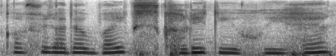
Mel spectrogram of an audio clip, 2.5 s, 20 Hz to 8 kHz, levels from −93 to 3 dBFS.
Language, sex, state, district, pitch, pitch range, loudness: Hindi, female, Himachal Pradesh, Shimla, 230 Hz, 215-235 Hz, -15 LUFS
